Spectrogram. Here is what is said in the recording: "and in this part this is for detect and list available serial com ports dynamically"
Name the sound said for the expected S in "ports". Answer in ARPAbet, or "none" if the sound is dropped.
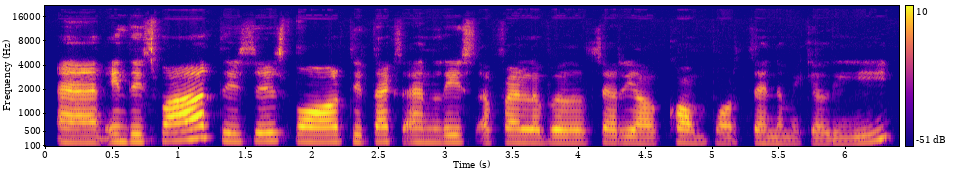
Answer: none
